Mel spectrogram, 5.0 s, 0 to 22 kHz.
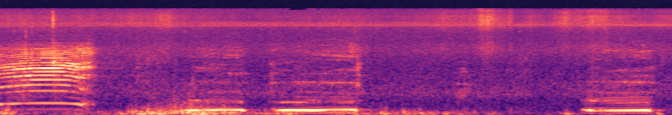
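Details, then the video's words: British White cattle, a herd riled up over an old cow hide on a hay ring while being moved through a trap area in July 2013, recorded by phone: a higher bawl, then several low steady moos, some overlapping. "British White Cow Herd Finds the Hide"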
